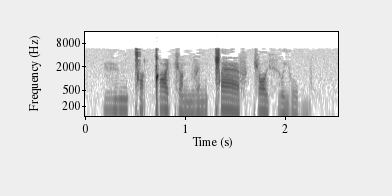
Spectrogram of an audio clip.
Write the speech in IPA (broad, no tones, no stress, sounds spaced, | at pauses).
ɦ y ŋ ǀ ɒ ǃ ɑ c ɔ n v ɛ n ǁ æː f c ɔ ç u j u b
